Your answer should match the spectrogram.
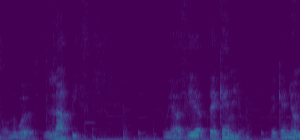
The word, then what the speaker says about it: lápiz: Because of the little accent we have above the A, okay? This is where we stress on the word, lápiz.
